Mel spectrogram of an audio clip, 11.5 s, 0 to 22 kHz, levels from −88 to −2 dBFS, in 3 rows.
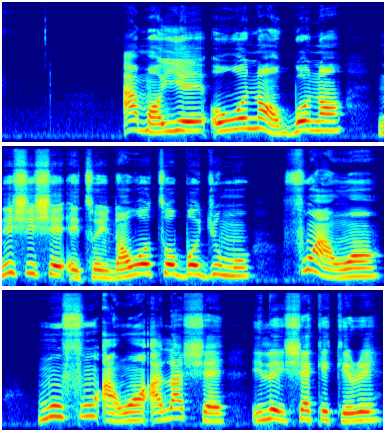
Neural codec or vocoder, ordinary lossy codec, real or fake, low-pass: none; none; real; none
